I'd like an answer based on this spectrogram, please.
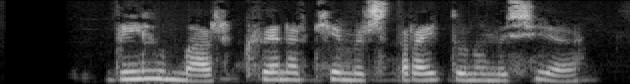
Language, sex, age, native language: Icelandic, female, 14, Icelandic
